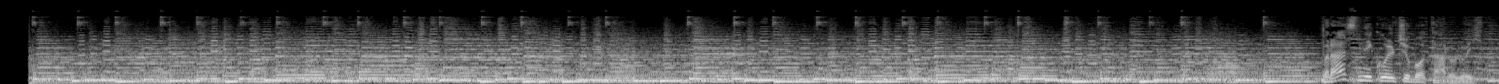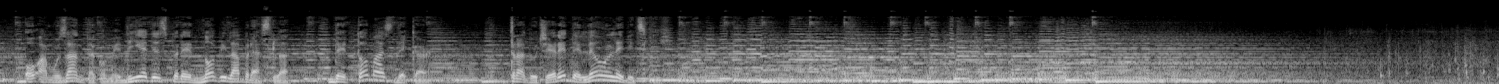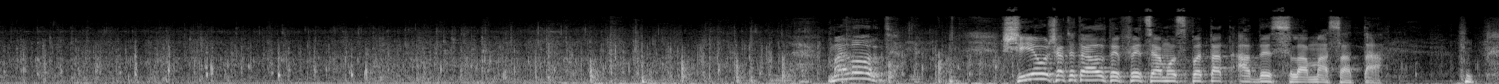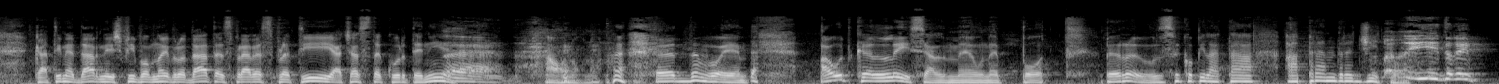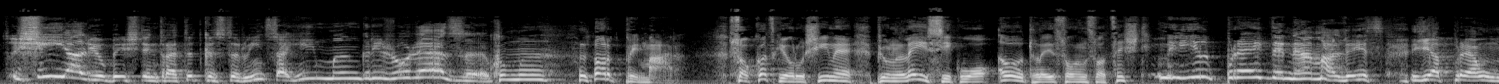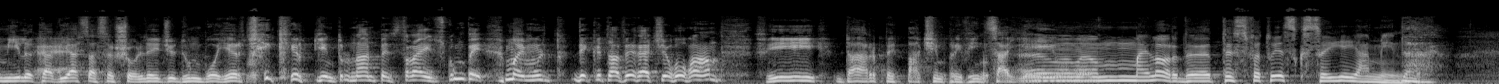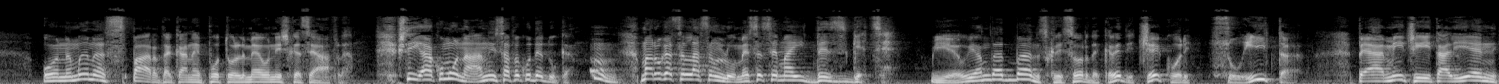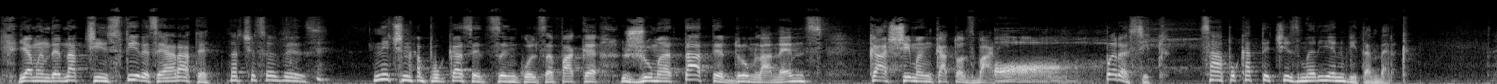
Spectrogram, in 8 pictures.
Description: Adaptare radiofonică
Muzică originală
chitară
flaut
